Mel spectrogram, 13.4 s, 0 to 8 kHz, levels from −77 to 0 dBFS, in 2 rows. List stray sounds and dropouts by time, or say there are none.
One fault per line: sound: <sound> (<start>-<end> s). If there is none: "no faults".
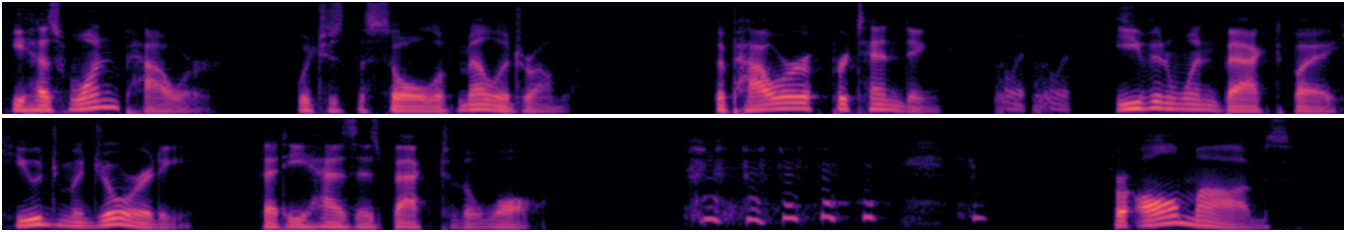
sound: laugh (5.0-5.4 s)
sound: laugh (10.1-11.7 s)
